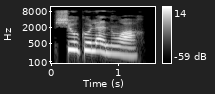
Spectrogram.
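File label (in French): "chocolat noir", French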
